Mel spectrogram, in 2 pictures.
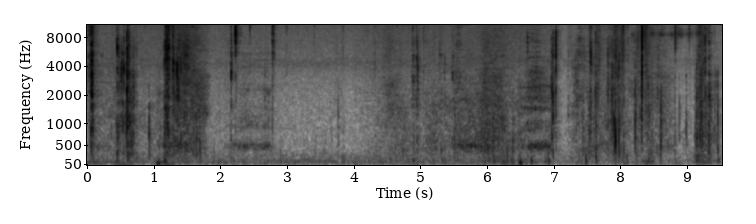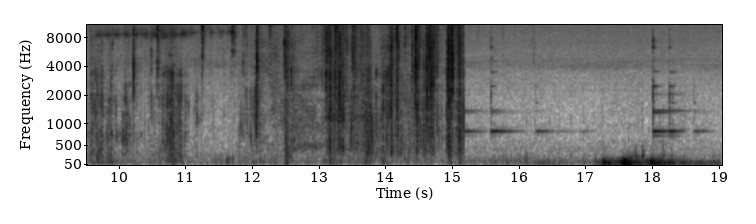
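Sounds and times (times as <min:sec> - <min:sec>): small clicks and crinkles: 0:00.0 - 0:03.0, 0:03.7 - 0:05.7, 0:06.4 - 0:15.2.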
